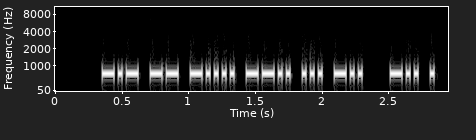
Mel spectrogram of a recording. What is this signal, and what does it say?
Morse code, heard as a keyed tone, about 37 wpm, 700 Hz. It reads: KM6ZSD DE
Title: USA Callsign DE Callsign - 6 Characters - 40wpm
